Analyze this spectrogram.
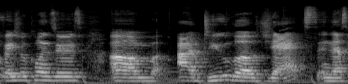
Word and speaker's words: Jacqs: first off with facial cleansers I do love Jax and that's how it's pronounced Jax this is a black oil company as well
